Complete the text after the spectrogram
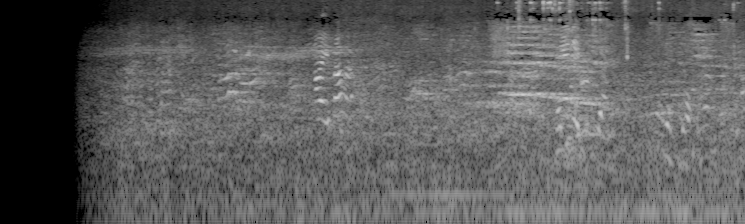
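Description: Children chatter and shout outdoors.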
